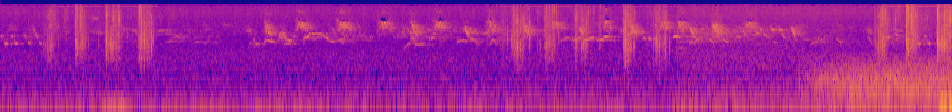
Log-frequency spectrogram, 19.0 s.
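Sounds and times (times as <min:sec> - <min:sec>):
faint bird chirps: 0:00.0 - 0:18.8
footsteps on sand: 0:00.7 - 0:03.2, 0:09.8 - 0:14.4, 0:17.4 - 0:19.0.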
